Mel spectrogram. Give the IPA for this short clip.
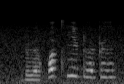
ɽ ʉː˩ l qʷ ɨ˥ t̪ʰ iː˥ ɖʱ ɐ˥ ʈ ɨ˥

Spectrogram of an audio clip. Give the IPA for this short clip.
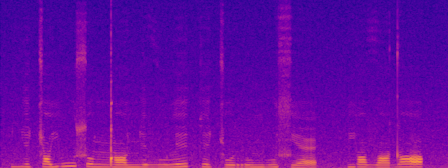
ʎ e c ɒ j u s o ŋ͡ǃ ɒ ɲ e v u l e k e c o r u ɲ u sʲ æ | j ɒ v ɒ d ɒ

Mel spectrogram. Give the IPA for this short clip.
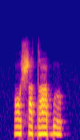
ɔ ʃ ʏ dˤ ɛ ɓ ʊ

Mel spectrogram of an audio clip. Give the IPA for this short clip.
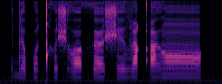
d ə p o ǃʰ ʊ ʃ ɣ ɔ θ œ ʃ ɪ v i qʼ ə ɣ ɔ̃ː

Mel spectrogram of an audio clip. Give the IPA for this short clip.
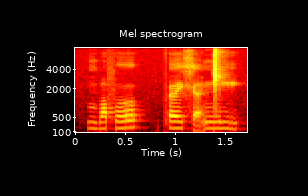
m b ɑ f o | pʼ œ e̯ x æ̰ ŋ͡ǁ i

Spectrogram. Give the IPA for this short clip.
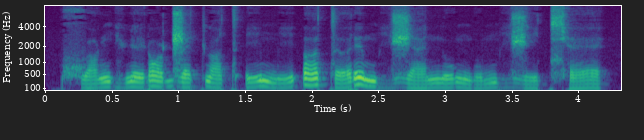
xʷ ɑ˨˥ ŋ i̤˨˥ ɳ i˨˥ ɽ ɔ˨˥ ɖ͡ʐ ɛ˨˥ t ɳ ɑ˨˥ t ʔ i˧˥˧ m i˨˥ ʔ ʌ˧˥˧ t ə˨˥ ɾ ɪ˨˥ m i̤˨˥ ʒ æ˨˥ n u˧˥˧ ŋ u˨˥ m i̤˧˥˧ ʒ i˨˥ t͡ɕʰ ɛ˧˥˧

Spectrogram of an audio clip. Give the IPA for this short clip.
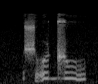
ʃ o̰ u̯ ɖ͡ʐ u

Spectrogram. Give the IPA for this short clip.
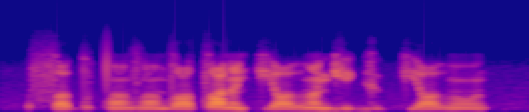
sˤ ɪ d̪ ɪ tˤ õ zˤ õ dˤ u tˤ e ɾ ĩ kʲ e ðˤ ĩ ɡʲ e ɡʲ o kʲ e ðˤ ũ

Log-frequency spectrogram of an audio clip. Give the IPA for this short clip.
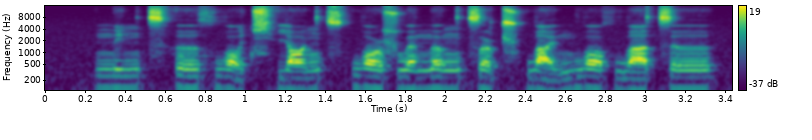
n̪ i˧˥ ŋ t͡sʰ ɹ̩˧˥ x w ɔ̰˨˩ t͡ɕʰ j ɑ˧˥ ŋ t͡sʰ w ɔ˥˩ ʂ w ə˧˥ n ɤ˧˥ ŋ t͡s ɤ˧˥ ʈ͡ʂʰ w a̰˨˩ ɪ̯ n̪ w ɔ˥˩ x w ä˧˥ t͡s ɹ̩˥

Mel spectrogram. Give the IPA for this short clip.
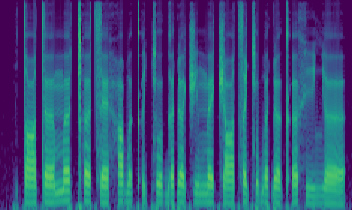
t ɑ t ɜ m ɜ ǀʰ ɜ t͡s ɛ h ɑ b ɜ kʼ ə c ʊ ɡ ɜ ɗ ɜ t͡ʃ i m ɛ t͡ʃ ɑ t͡s ɑ c ʊ b ɜ ɗ ɜ kʼ ɜ x i ʎ ɜ

